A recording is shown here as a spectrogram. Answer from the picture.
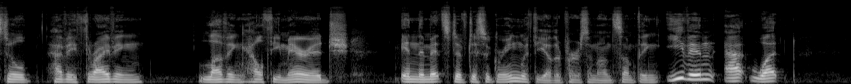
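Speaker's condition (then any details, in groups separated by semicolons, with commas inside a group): No condition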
